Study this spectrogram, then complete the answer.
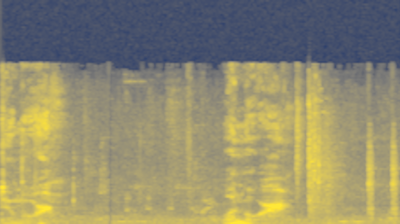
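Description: Mahjong tiles clack down onto a table.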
